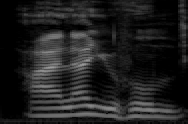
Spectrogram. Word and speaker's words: عليهم: عليهم أولا ضم الهاء يعني قبلها ياء لينية لكل من حمزة رضي الله عنه ويعقوب. نعم. الحضرمي تنطق كيف فضيلة الشيخ؟ – عليهم.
